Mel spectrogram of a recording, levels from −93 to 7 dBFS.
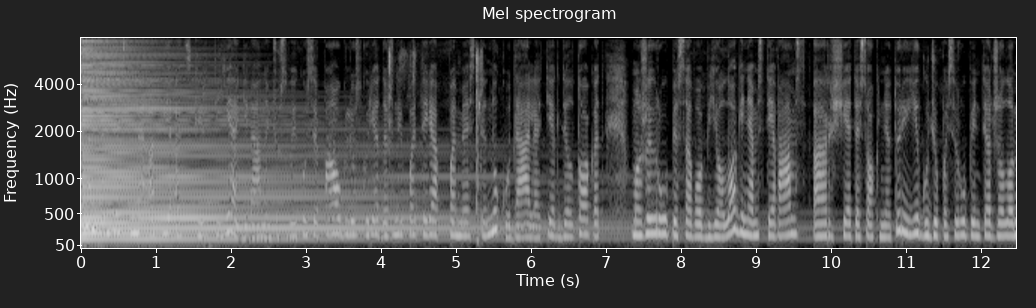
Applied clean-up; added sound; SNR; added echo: none; Keyboard (musical); -2 dB; none.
